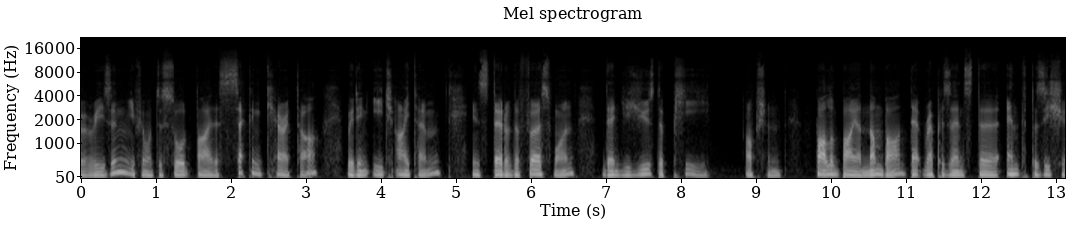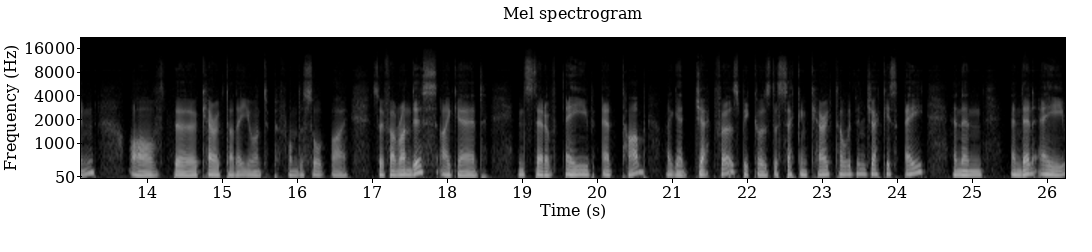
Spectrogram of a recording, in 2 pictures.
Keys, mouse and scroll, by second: 2.3 click, 15.7 ctrl+s, 16.0 F5.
